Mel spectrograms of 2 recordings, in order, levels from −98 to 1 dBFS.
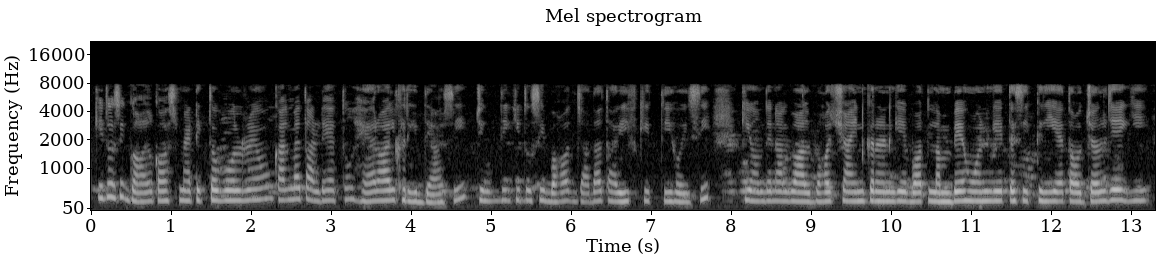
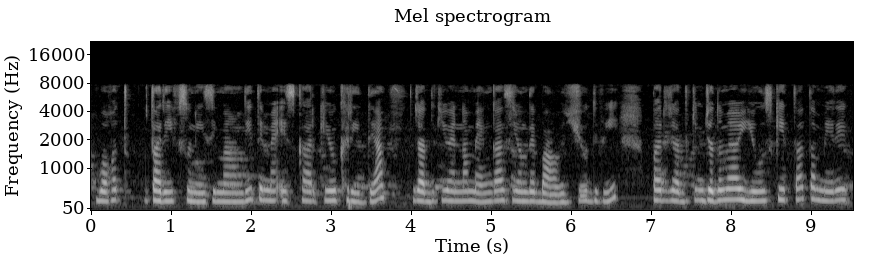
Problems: continuous background conversations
